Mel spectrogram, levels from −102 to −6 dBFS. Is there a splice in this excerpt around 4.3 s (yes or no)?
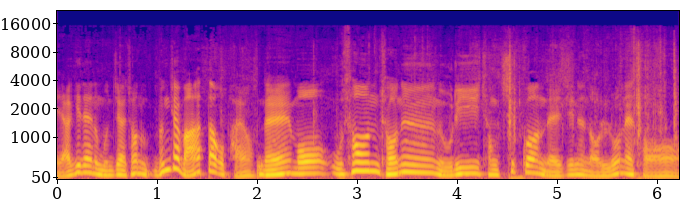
no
